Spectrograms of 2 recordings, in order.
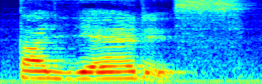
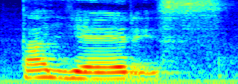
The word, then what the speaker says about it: talheres: Just ways to help you see what the LH sounds like in Portuguese. And here it is again, talheres, talheres, porta, talheres, porta, talheres, colher de pau, colher de pau, espátula, espátula, prato, prato, tigela, tigela.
